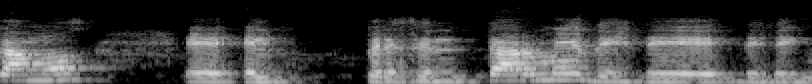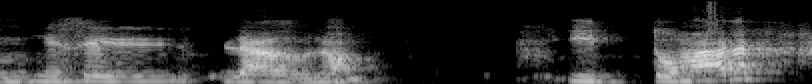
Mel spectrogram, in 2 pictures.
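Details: Adult woman who describes herself as a stutterer (tartamuda), speaking Spanish; stuttering.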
